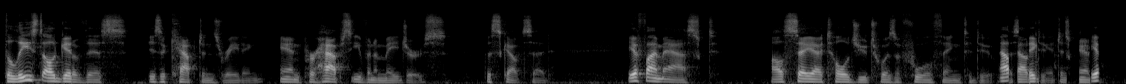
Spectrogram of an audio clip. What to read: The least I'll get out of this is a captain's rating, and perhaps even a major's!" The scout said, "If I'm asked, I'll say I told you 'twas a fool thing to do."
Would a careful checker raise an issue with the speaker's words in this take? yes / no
yes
